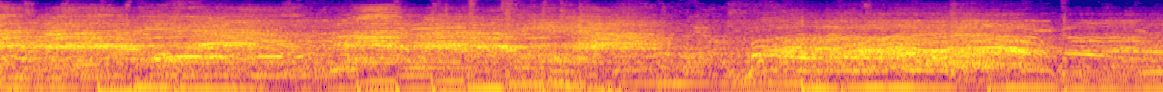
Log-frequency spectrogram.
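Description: A large crowd in Plaza San Francisco, Bolivia, chants together at a national rally for sea access, a loud, continuous mass of voices rising and falling in unison with cheering swells throughout.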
